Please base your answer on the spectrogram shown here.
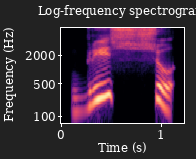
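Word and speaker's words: গ্রীষ্ম: শেষ বর্ণের সাথে আছে তার মানে এই শব্দটার উচ্চারণ কিন্তু হচ্ছে গ্রীস্য এই যে এটাই উচ্চারণ অর্থাৎ যার সাথে আছে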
